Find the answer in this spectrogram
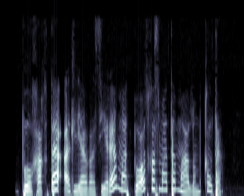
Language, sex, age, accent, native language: Uzbek, female, 18-24, Xorazm, Uzbek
